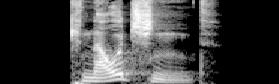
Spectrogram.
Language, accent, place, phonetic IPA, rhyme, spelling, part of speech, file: German, Germany, Berlin, [ˈknaʊ̯t͡ʃn̩t], -aʊ̯t͡ʃn̩t, knautschend, verb, De-knautschend.ogg
- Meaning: present participle of knautschen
